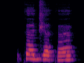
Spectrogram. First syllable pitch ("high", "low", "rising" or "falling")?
high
